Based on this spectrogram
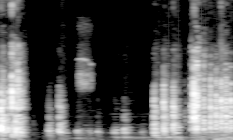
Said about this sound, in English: Well, the dice are on the pitch and it's Preston to go first. In go the dice. Rolling for Preston.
